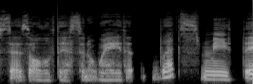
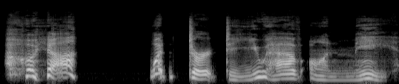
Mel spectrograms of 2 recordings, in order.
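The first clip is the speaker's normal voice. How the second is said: taunting male character; 5 dB louder than usual. A narrator's reading. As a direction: dare her to spill the dirt.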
